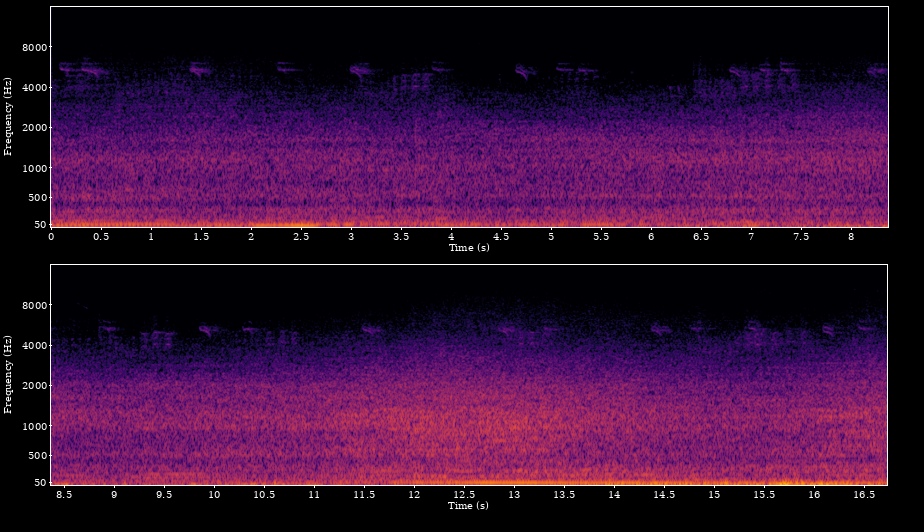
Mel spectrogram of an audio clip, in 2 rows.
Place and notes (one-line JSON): {"title": "Suburban Manchester", "date": "2010-02-27 23:16:00", "description": "I wish the cars would stop, so that I can enjoy the birdsong...", "latitude": "53.54", "longitude": "-2.28", "altitude": "103", "timezone": "Europe/London"}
